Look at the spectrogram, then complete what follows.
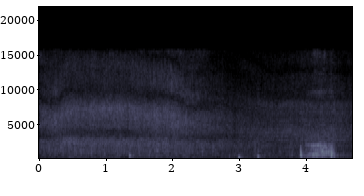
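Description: Food frying in hot oil: a steady sizzle, fullest over the first couple of seconds and then easing. A few light clicks and a short scraping rustle about four seconds in.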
